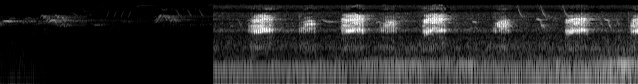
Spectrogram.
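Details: Toucan delivering a run of loud, hoarse, croaking notes at a steady pace of about one per second, after a brief quieter opening with a few thin, high chirps.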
